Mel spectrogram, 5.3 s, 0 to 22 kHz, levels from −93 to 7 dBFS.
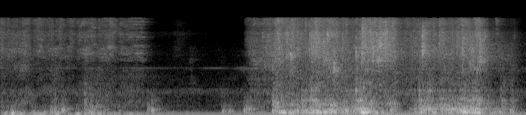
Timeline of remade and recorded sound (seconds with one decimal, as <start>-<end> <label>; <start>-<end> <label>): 0.0-5.3 recorded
